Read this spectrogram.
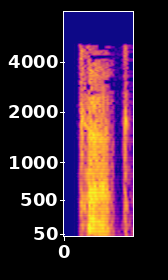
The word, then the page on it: kirk: kɜ:rk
